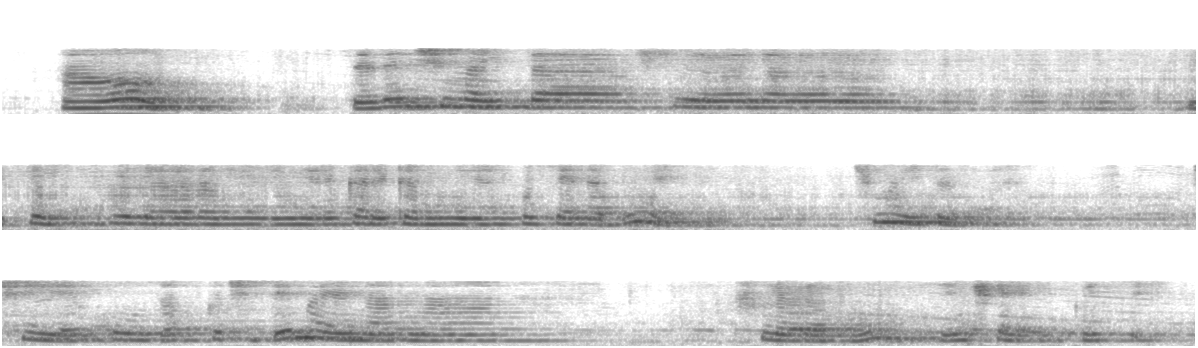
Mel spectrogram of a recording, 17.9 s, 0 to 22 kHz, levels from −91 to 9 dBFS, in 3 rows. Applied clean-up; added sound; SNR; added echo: neural separator model SepFormer DNS4.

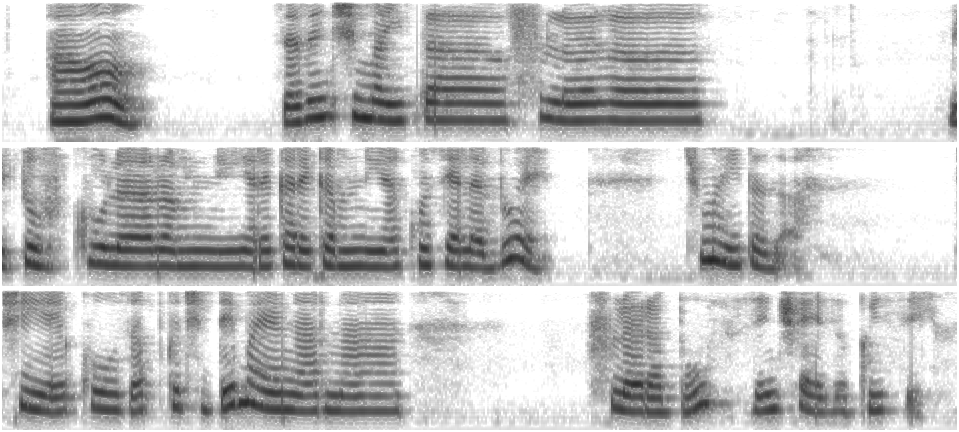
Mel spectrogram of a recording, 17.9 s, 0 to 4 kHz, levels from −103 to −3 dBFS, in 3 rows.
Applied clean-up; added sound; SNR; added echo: none; none; none; none.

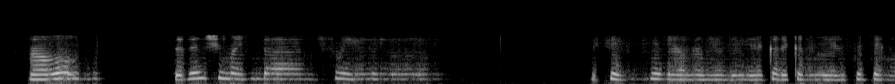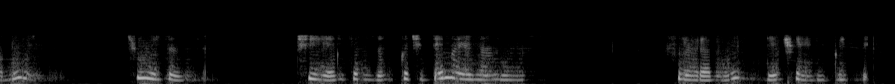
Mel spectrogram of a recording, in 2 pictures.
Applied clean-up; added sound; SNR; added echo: neural separator model SepFormer WHAMR!.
